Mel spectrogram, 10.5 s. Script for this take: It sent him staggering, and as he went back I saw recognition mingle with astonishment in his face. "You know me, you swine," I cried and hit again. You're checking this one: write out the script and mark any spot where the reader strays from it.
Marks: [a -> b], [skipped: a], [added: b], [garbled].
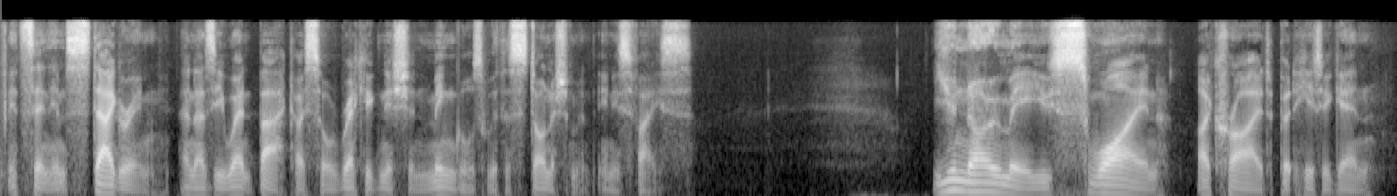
It sent him staggering, and as he went back I saw recognition [mingle -> mingles] with astonishment in his face. "You know me, you swine," I cried [and -> but] hit again.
